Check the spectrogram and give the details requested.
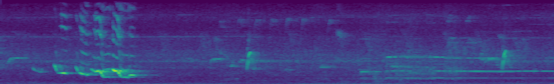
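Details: Black-naped oriole, described as yellow-headed and fierce, giving a quick run of four or five harsh, nasal, slurred notes that drop in pitch, followed by a few thin whistles and a long faint tone over a low background hum.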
